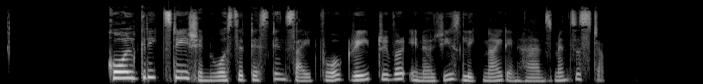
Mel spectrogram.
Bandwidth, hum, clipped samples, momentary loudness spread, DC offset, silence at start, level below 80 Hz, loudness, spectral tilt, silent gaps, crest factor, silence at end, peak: 16.5 kHz; none; under 0.1%; 13 LU; under 0.1%; 0.05 s; -70 dBFS; -21 LUFS; -3.5 dB/octave; 0.16-0.68 s, 0.84-1.08 s, 3.74-3.78 s; 22 dB; 1 s; 0 dBFS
